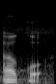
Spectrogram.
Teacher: Huruf qaf menyentuhkan pangkal lidah kita di langit-langit bagian belakang dan dengan menebalkan suara qa dengan memoncongkan bibir, dan saat disukun dibaca pantul, dan pantulannya itu terdengar bunyi oh aqo, bukan ake tapi aqo, karena dia adalah huruf yang dibaca tebal.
